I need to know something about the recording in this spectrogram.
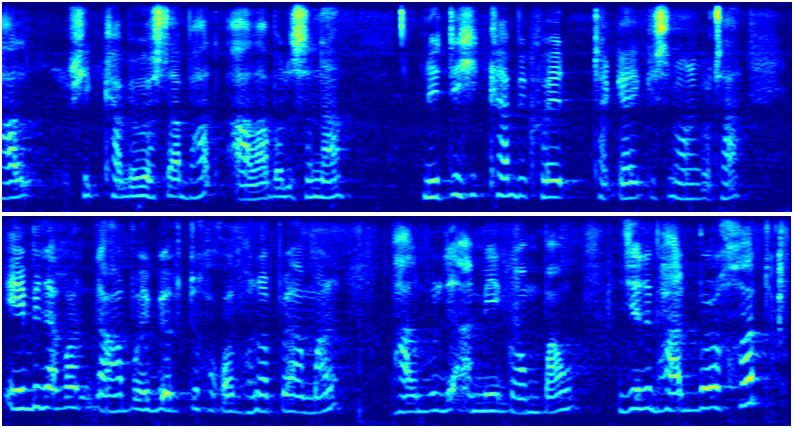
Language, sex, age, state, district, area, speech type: Assamese, female, 60+, Assam, Majuli, urban, spontaneous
